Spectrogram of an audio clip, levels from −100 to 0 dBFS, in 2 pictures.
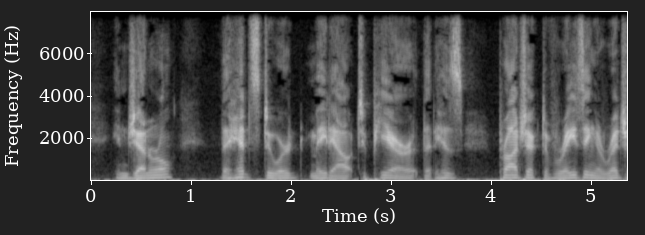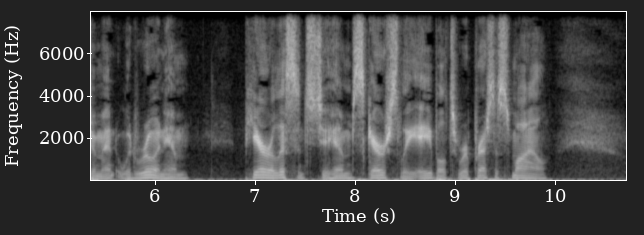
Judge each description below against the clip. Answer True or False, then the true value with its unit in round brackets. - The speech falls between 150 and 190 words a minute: True (160 wpm)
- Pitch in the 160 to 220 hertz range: False (110 Hz)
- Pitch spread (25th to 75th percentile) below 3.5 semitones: True (2.4 semitones)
